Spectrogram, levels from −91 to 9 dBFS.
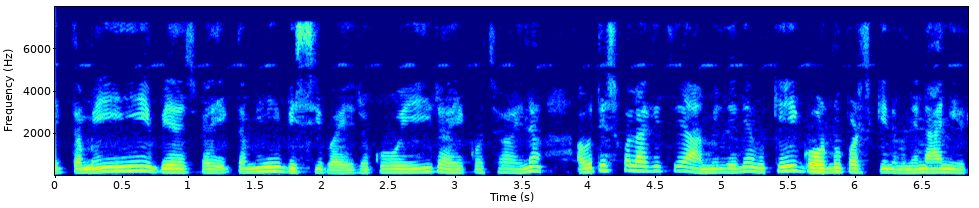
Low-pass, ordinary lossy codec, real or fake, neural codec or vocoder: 7.2 kHz; MP3, 48 kbps; real; none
